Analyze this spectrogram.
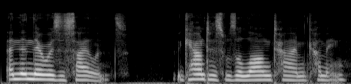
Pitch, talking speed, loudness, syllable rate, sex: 210 Hz, 220 wpm, -16 LUFS, 6.1 syllables/s, female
